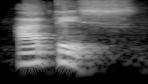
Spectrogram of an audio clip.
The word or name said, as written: atis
